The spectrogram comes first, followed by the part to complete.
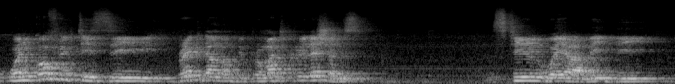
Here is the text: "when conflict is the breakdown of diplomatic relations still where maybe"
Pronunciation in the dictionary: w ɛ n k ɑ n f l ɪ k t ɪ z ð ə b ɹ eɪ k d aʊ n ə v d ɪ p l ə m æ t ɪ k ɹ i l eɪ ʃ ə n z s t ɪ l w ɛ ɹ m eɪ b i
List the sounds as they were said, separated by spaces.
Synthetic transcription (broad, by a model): w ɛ n k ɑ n f l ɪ k t ɪ z ð ə b ɹ eɪ k d aʊ n ə v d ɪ p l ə m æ t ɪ k ɹ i l eɪ ʃ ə n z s t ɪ l w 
